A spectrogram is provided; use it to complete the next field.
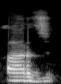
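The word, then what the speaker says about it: urge: आर जीई इसको हमने यर नहीं पढ़ना है इसको पढ़ेंगे हम अर्ज ठीक है अर्ज यू के बाद जब भी कोई कंसोनेंट आता है तो यू का उच्चारण हम ए करते हैं अर्ज अर्ज क्या होता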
